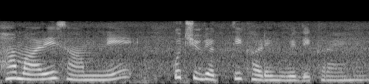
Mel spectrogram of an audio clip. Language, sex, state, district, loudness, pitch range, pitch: Hindi, male, Madhya Pradesh, Katni, -14 LUFS, 200-270 Hz, 225 Hz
